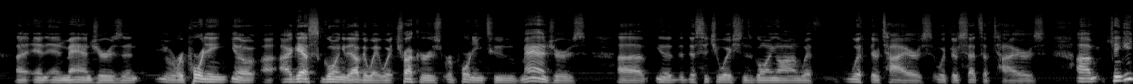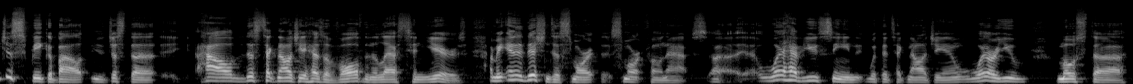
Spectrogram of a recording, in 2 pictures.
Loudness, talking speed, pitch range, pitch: -26 LUFS, 210 wpm, 100-140 Hz, 115 Hz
